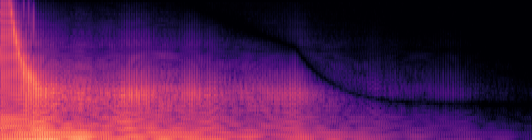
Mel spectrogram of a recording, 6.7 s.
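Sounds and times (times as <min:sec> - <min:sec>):
synth note in F minor: 0:00.0 - 0:03.7.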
